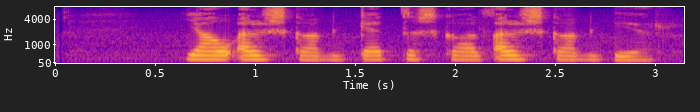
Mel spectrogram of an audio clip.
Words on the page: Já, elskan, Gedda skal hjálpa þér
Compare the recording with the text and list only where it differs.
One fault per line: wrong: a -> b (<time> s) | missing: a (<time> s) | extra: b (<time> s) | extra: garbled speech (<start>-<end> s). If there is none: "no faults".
wrong: hjálpa -> elskan (2.3 s)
